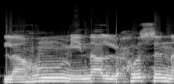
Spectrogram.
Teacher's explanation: ایک میم دوسرے میم میں ضم ہو جائے گا، اور غنہ کریں گے، ناک سے آواز نکالیں گے۔ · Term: इदगाम शफवी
